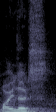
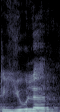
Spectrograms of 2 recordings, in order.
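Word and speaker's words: Euler: third property called the Oilers's theorem. Third is Oilers's theorem. So some people call it Uler but it's the name of the famous mathematician and it's actually pronounced Oiler.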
